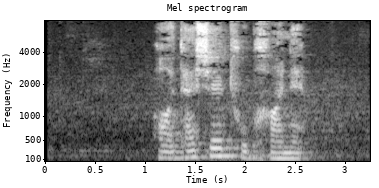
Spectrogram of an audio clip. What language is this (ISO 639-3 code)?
fas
